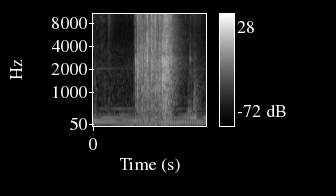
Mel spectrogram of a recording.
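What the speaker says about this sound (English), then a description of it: "the deck doesn't want to shuffle anymore" Tarot cards shuffled by hand, a short papery riffle burst of about half a second standing out clearly over a quiet steady background hum.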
